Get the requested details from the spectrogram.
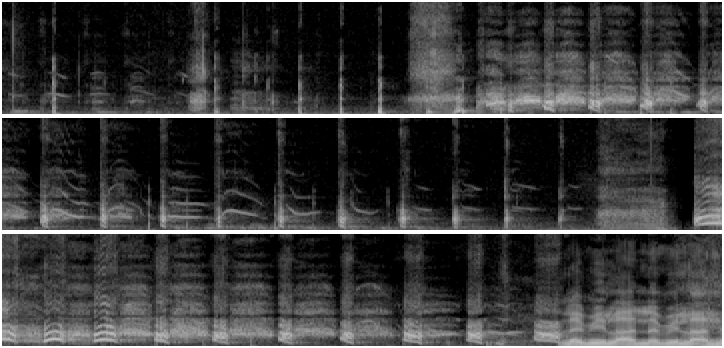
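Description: A man laughs loudly and breathlessly close to a microphone.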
